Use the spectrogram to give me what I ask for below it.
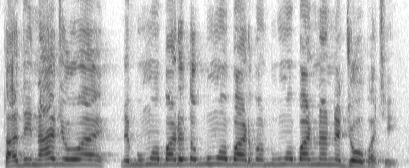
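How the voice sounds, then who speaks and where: A man's voice: very high voice, fairly quick. A man with a Gujarati accent giving a spiritual satsang talk, telling stories with humor and asking the audience questions. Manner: humorous, animated storytelling with rhetorical questions. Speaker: spiritual teacher.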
